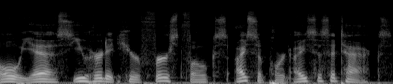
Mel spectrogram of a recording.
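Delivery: plain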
